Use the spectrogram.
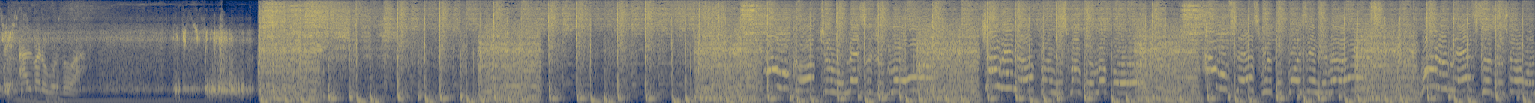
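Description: After a few seconds of a quieter, thinner intro, a loud rock track bursts in with pounding drums, dense distorted guitars and a sung lead vocal, staying full and steady throughout.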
